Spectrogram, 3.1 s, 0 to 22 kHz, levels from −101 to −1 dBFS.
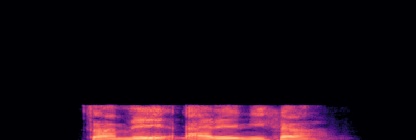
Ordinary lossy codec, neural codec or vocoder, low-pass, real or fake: MP3, 48 kbps; codec, 16 kHz, 2 kbps, FreqCodec, larger model; 5.4 kHz; fake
